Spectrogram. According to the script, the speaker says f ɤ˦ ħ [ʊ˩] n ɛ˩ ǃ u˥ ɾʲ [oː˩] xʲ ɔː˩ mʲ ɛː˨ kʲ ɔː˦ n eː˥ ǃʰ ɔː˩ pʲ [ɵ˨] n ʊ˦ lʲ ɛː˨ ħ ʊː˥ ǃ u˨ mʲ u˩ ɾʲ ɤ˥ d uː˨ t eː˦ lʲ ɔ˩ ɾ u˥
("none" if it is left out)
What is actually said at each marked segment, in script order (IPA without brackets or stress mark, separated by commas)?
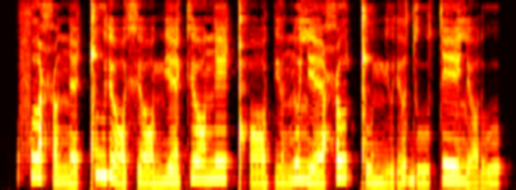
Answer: ʊ˨, ɔː˩, ɤ˨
